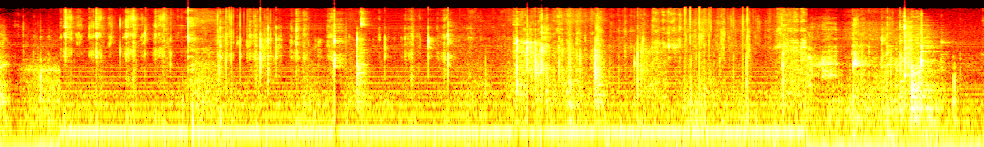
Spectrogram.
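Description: Knife whittling a wooden handle end by hand: a string of short scraping cuts and clicks of the blade on the wood. A steady low hum runs underneath until near the end.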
